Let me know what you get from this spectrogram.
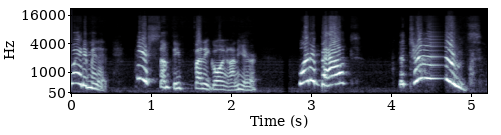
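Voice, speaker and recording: A squeaky, put-on character voice at a moderate pace, broken by long, frequent pauses. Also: woman, extremely high pitch for a woman. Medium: read story.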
